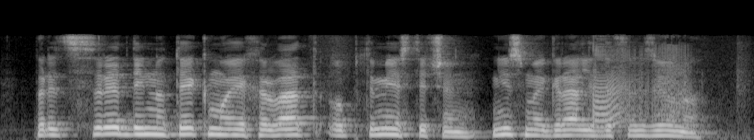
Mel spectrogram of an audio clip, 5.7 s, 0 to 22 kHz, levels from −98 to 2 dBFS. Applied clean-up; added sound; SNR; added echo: none; Fart; 12 dB; none.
